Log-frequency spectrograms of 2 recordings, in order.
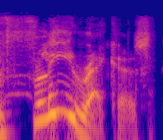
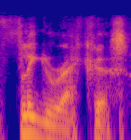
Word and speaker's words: Flerekkers: ever, because it's spelled F L E R E K K E R S. How weird is that? the Flea Wreckers.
